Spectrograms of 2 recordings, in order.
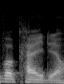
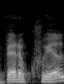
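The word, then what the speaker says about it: Verkuyl: 요하네스 버카일이라고 하는 분이 계시고 베르쿠엘 뭐 이렇게 발음도 하는데요.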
